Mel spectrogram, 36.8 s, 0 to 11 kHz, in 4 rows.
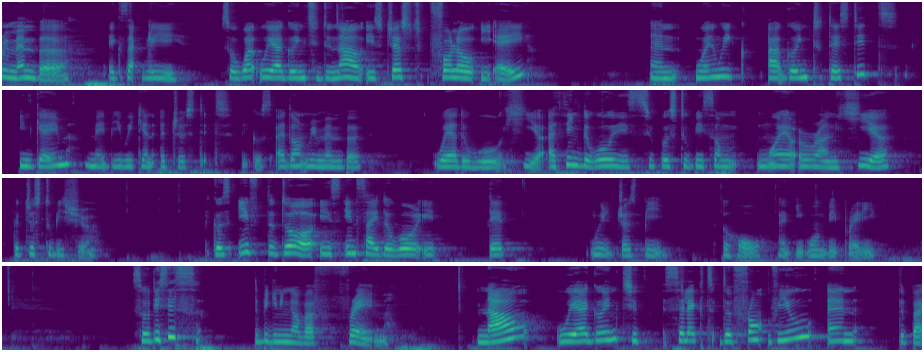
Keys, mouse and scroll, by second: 0.2 middle click, 0.4 z, 2.0-3.2 drag, 3.2 middle click, 3.9 right click, 4.8 g, 9.7-11.4 right drag, 10.7 g, 18.9 z, 25.2-27.2 middle drag, 27.2 a, 27.7-29.2 middle drag, 29.2 KP_1, 30.1 z, 31.7 KP_1, 32.4 z, 33.8-34.9 middle drag.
